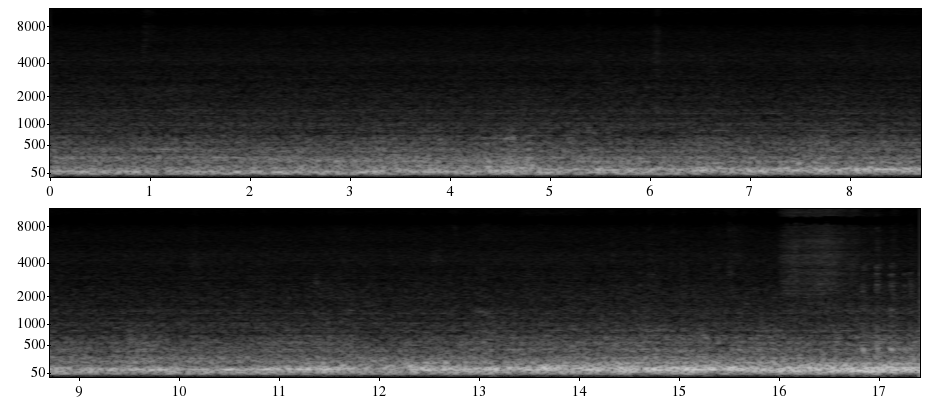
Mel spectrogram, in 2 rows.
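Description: Interior running noise of a South Western Railway Class 450 electric multiple unit on the move: a steady low rumble of wheels and running gear that grows gradually louder. A brief hiss comes near the end.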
